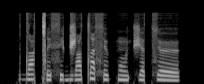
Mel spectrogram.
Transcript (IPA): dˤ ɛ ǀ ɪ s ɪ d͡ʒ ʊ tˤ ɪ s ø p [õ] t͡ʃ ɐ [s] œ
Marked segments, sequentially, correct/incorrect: correct, incorrect: t͡s

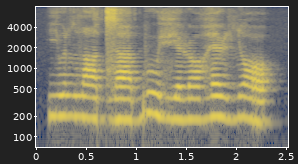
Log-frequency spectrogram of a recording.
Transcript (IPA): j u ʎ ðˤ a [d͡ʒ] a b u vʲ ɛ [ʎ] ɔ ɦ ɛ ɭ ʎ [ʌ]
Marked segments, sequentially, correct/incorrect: incorrect: d͡z, incorrect: ɭ, incorrect: ɔ

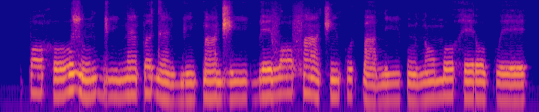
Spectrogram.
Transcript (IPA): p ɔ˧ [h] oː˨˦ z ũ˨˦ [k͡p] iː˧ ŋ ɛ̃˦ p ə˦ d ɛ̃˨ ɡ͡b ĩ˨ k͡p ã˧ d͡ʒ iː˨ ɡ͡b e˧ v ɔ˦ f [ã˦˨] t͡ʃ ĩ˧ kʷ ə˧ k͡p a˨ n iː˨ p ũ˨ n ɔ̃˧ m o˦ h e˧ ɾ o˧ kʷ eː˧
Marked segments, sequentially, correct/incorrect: correct, incorrect: ɡ͡b, correct

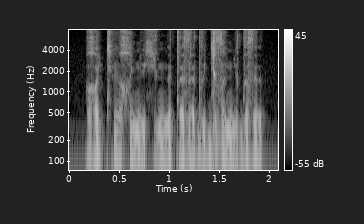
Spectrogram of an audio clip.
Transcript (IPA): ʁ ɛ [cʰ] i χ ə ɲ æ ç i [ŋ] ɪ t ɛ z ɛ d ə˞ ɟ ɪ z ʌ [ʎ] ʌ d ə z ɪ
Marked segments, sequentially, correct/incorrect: correct, correct, incorrect: ɲ

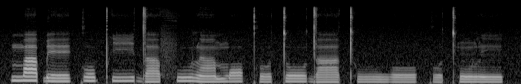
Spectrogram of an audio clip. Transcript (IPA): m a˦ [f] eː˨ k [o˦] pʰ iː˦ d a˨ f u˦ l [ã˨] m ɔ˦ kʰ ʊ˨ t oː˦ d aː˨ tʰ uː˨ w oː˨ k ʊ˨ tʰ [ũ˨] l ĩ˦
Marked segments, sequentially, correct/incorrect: incorrect: ɓ, correct, correct, incorrect: ũ˦

